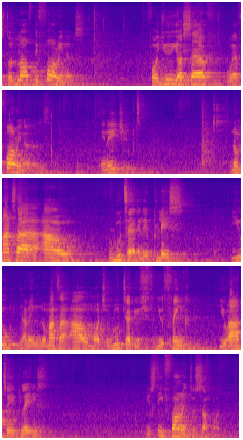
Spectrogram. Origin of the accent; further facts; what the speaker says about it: Nigeria; As an African, as a West African, as a Nigerian, it concerns me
